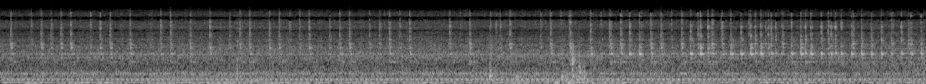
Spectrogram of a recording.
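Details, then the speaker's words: 2013 Chevrolet Silverado 1500 5.3L V8 with the check engine light on, idling with a steady knock and metallic rattle resembling a flexplate problem. The cause is the starter drive gear not disengaging, not an internal engine fault. "el problema de esta camioneta de esta troca es que hace un golpeteo y hace un ruido como si fuera un problema de volante cuando el volante se escaquea"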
